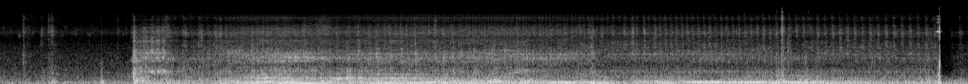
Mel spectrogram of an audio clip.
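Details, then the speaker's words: Mercury 50 hp outboard on a pontoon boat with a rough idle and stalling complaint, restarted after work with the cover refitted. It fires and runs briefly, then the idle sags and wanders lower before cutting out; the cover is suspected of touching or pinching something. "again it's going down it's going down why cover do something that's a question is it cover touching try it"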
